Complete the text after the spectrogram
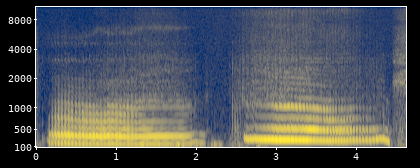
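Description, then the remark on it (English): A voice hums two long, steady droning tones, each about two seconds, imitating airplanes passing overhead, the pitch sagging slightly as each drone fades out. “as like planes seem to be flying all around and uh, above.”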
